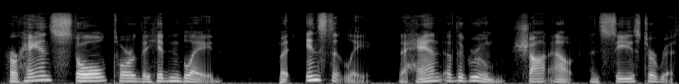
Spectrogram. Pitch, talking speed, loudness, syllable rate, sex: 140 Hz, 175 wpm, -19 LUFS, 4.9 syllables/s, male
